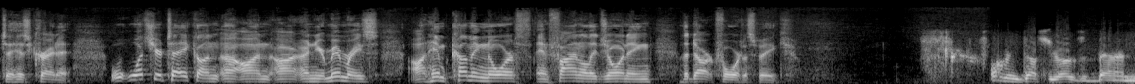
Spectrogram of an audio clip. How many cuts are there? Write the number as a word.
two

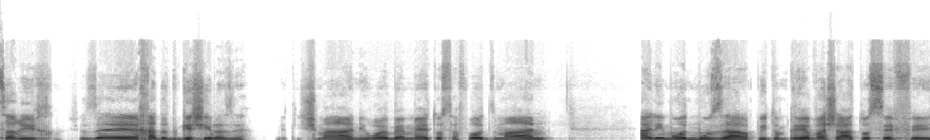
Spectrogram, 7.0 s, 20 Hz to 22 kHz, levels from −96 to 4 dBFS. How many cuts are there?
four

